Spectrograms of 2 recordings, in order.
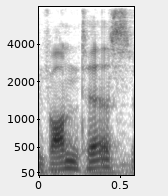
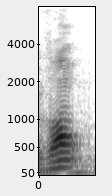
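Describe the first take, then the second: First: "ventus" said fully as VON-tus; Spanish pronunciation. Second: "vent" cut to a nasal "von"; French pronunciation. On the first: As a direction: pronounce both the t and s in "ventus". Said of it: "you pronounce everything". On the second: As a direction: leave the t of "vent" silent. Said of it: "you don't even hear, like, half the letters". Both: Shown as a demonstration.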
